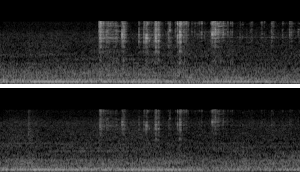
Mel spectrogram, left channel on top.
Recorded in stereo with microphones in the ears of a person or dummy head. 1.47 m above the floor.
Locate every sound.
1.0 s cutlery clinking: 40° left (ahead or behind)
